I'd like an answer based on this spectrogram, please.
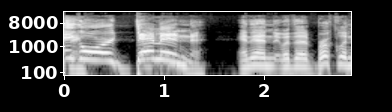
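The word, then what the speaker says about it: Demin: It's like, ", it's not Dyelmon." I'M LIKE, "I HAD SOMEONE who served a mission in Russia said it's Dyelmon." And then Yegor's like, "How to pronounce my name? Dyemon." Anyway, THAT'S HIM POINT-BLANK. HE SAID it point-blank. Like, "How to pronounce your name? Dyemon."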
